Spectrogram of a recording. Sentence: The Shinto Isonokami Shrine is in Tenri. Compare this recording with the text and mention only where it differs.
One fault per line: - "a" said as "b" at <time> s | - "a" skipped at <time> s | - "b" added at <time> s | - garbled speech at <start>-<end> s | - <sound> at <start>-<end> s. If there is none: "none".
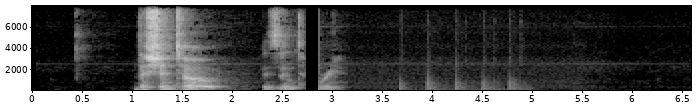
- "Isonokami Shrine" skipped at 1.9 s
- dropout at 2.7-2.9 s
- thud at 3.6-5.2 s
